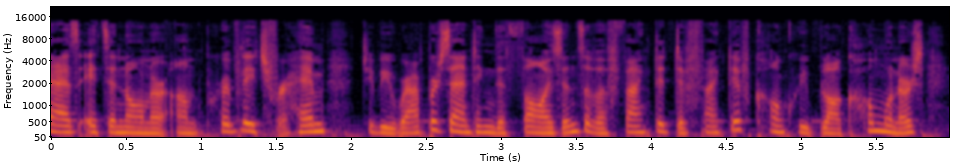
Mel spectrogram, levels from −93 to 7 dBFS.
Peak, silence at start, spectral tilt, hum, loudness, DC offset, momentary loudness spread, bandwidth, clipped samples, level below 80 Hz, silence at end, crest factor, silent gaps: -10 dBFS; 0 s; -5 dB/octave; none; -29 LUFS; under 0.1%; 5 LU; 14 kHz; under 0.1%; -56 dBFS; 0.05 s; 18 dB; none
